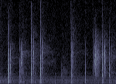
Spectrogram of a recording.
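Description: Chalk writing on a blackboard: a string of short, sharp taps and strokes at an uneven pace, the strongest near the end.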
